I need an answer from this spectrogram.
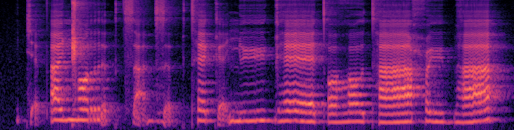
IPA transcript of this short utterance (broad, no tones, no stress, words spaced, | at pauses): cɛ̰pʼaɪ̯ŋ͡ǁɔrə̰k t͡sa̰d͡zə̰k tʰɛkɛ̰ɲyː ɡʱɛː tʼɔɦɔʊ̯tʰaː ħyːbʱa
